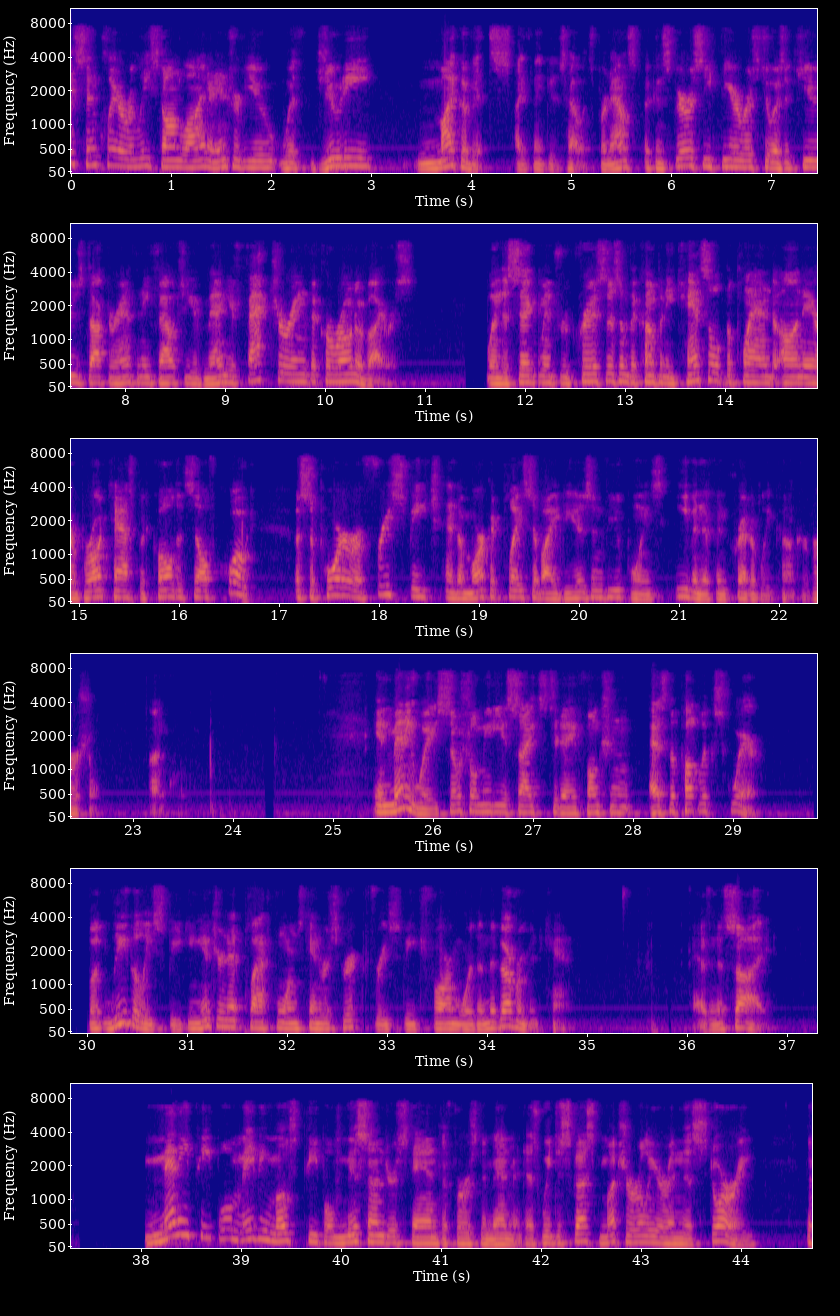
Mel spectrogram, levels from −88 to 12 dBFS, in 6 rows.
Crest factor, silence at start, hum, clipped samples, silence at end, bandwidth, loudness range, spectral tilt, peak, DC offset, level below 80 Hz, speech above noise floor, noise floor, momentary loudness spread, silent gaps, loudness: 18 dB; 0 s; none; under 0.1%; 0 s; 8 kHz; 4 LU; -6.5 dB/octave; -14 dBFS; under 0.1%; -58 dBFS; 50 dB; -79 dBFS; 9 LU; none; -31 LUFS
